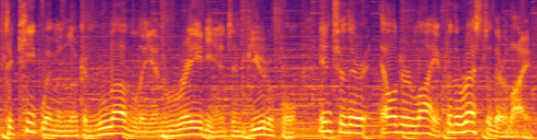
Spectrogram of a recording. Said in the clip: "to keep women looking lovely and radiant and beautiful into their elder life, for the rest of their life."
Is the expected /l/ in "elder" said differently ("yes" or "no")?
no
